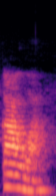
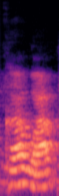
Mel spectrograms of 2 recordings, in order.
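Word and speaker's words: 川: Kalau dia nggak ada namanya, bilang sungai gitu aja, maka bilangnya kawa. Nah, itu onyominya ada seng, tapi seng ini hampir tidak pernah digunakan.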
